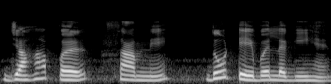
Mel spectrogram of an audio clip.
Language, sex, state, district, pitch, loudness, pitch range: Hindi, female, Punjab, Pathankot, 215 Hz, -14 LUFS, 200-245 Hz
